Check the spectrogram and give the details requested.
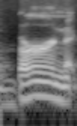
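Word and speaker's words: Berne: the burn convention and it's spelled almost like bernie just without the o for those who live here in san antonio texas there's a suburb called bernie b-o-e-r-n-e this is the burn convention b-e-r-n-e the burn convention for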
